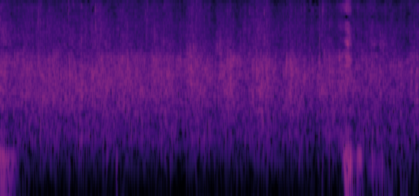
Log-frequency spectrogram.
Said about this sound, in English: Praise the Lord. Let's clap our hands and lift up praise and thanks to God.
